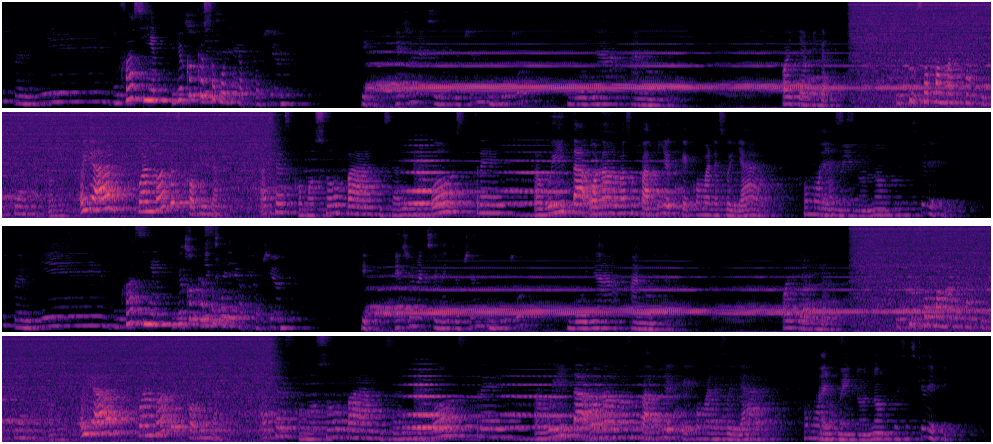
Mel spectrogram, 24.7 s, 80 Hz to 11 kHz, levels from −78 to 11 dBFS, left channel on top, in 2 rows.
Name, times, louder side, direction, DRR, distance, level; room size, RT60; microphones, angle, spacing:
voice 1, 0.0-1.4 2.2-3.0 3.3-3.6 4.5-4.6 4.9-6.5 7.1-8.4 22.5-24.2, right 3 dB, 50° right, 3 dB, 0.3 m, -42 dB
voice 2, 1.4-2.9 9.7-10.3 11.2-12.7 12.9-13.8 14.1-15.1 15.6-18.6 19.0-21.9 22.4-22.8, left 3 dB, 65° left, 4 dB, 0.4 m, -32 dB
sound 1, 4.5-14.4 14.7-16.9 17.2-20.8 21.3-21.8, left 1 dB, ahead, 0.6 m, -38 dB
sound 2, 10.6-15.7, left 2 dB, 40° left, 0.9 m, -37 dB
3.3 x 2.1 x 3.6 m, 1.1 s
head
